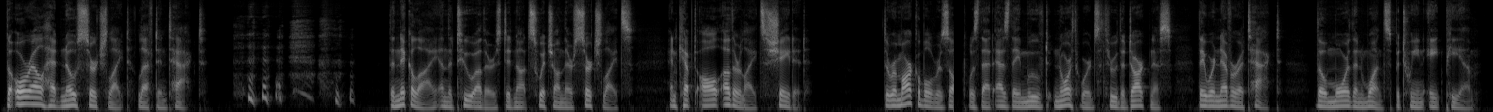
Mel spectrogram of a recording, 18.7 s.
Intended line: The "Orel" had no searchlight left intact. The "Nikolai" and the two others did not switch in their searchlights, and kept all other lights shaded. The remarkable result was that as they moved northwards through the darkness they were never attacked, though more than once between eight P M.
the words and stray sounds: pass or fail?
fail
